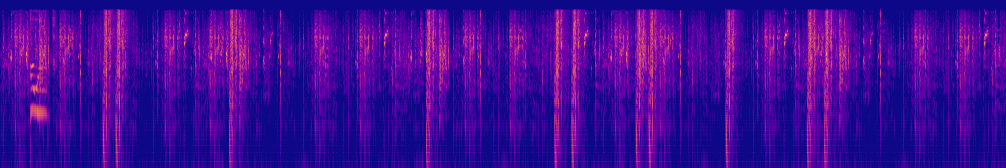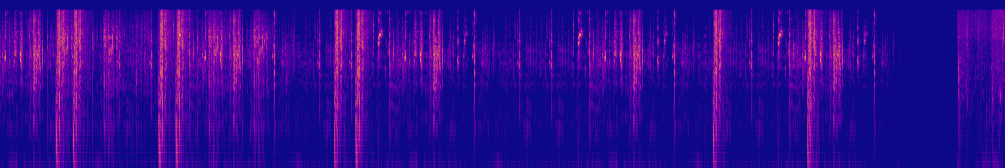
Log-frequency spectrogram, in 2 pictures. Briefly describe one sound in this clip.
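A meat grinder crank turns with squelching, splattering sounds.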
